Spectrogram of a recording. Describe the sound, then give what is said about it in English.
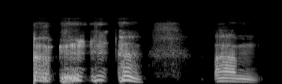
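A voice imitates a sick person: several short, throaty coughing grunts, then a raspy drawn-in breath and a final groaning cough, all loud. “As the magic begins to shore up some of these wounds, you can hear a deep inhale and a kind of a coughing come from this person.”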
